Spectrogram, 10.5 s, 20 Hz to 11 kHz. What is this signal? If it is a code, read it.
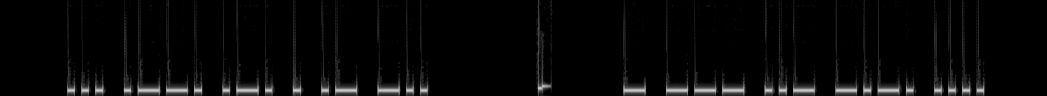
Morse code, heard as a keyed tone, about 17 wpm, 700 Hz. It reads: SPREAD TOUCH
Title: Sentences from Top 1200 Words - New Word Drill Alt - 17wpm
